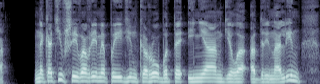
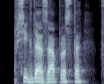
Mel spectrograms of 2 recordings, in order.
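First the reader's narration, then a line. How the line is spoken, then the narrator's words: Snorting. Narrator (Russian): фыркнула Марта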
